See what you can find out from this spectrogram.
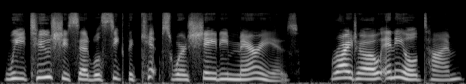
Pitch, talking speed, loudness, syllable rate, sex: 245 Hz, 205 wpm, -18 LUFS, 4.8 syllables/s, female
